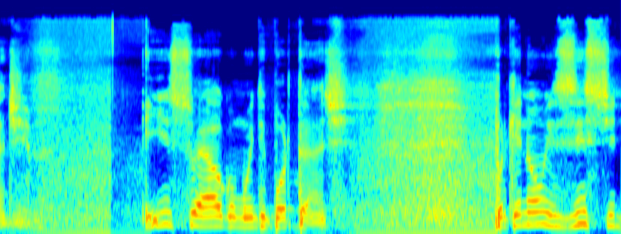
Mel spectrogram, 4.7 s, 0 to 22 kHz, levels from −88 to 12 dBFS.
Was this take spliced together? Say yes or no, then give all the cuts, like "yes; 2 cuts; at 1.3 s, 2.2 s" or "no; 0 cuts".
no; 0 cuts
